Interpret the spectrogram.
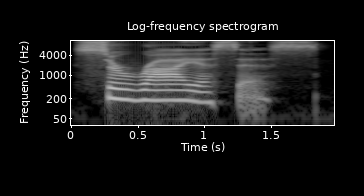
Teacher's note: The p is completely silent. Four syllables with stress on the second.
